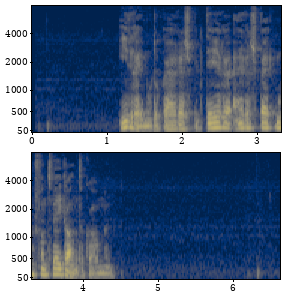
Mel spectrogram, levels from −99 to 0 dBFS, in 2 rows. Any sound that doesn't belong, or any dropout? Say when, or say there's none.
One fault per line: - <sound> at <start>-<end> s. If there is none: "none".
none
